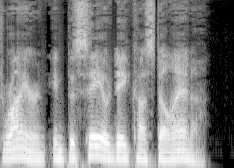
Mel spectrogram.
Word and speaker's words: Gijón: Artists and actors gather at Gijón, pronounced Ryern, in Paseo de Castellana.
